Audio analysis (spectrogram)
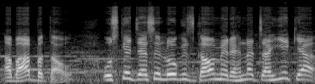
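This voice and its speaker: A man's voice: high-pitched, a little fast, a bit bright, faint music behind. A man playing a scheming, spiteful village cheat in a cartoon, argumentative, blustering and insistent. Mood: scheming, persuasive. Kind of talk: Hindi cartoon moral story acting.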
